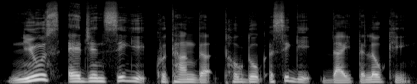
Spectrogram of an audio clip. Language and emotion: Manipuri, neutral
